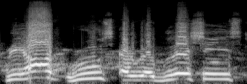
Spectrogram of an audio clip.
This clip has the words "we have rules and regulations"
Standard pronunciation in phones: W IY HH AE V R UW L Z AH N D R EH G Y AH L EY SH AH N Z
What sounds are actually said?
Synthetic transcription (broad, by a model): W IY HH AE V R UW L S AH N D R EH G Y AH L EY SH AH N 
